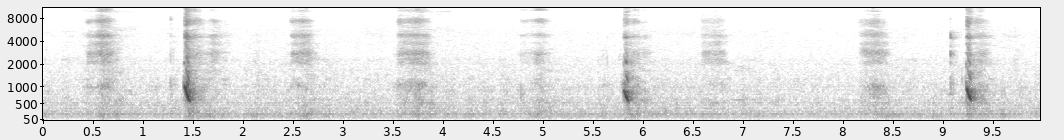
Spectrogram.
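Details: Four-day-old baby boy with hiccups: soft breaths broken by three sharp, sudden hiccups a few seconds apart.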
